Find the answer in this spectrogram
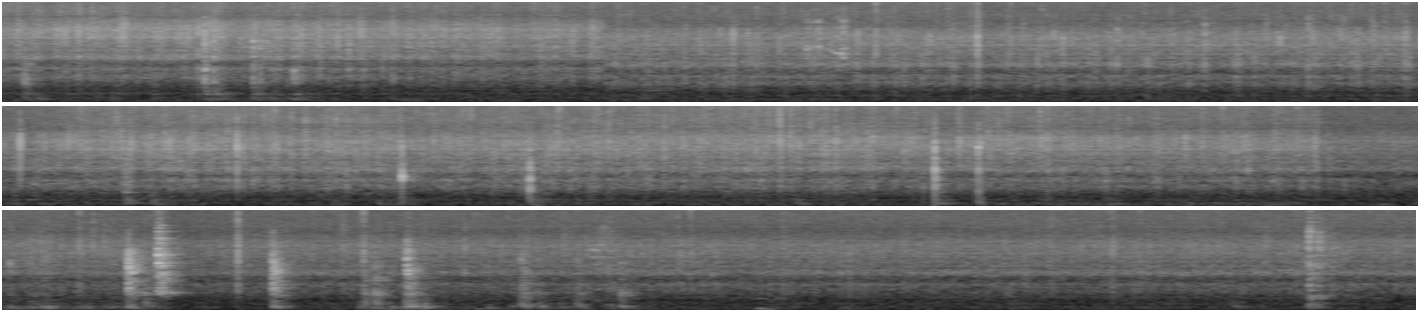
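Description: Chicken breast, red bell pepper and onion sizzling in a frying pan as they are stir-fried, with a wooden spatula scraping and clicking against the pan. The sizzle quietens about two-thirds of the way in, followed by a cluster of sharper spatula knocks and one more near the end.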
